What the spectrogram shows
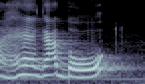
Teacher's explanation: Ela é um oxítona porque a sílaba mais forte dessa palavra é o do, tá bom? É a última sílaba.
